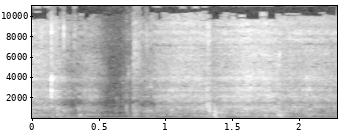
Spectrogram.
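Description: A person chewing a mouthful of burrito with the mouth closed, faint, with a few soft wet clicks.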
